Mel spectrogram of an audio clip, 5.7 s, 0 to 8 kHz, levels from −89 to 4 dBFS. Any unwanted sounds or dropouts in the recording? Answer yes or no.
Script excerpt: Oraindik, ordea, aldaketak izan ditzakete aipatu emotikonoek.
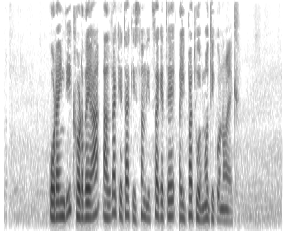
no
